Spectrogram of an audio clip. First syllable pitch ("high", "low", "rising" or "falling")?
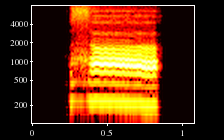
low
